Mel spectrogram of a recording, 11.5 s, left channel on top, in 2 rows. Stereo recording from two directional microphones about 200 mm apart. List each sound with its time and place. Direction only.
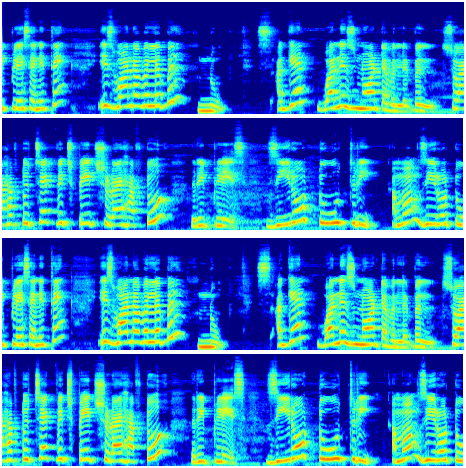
0.0 s a woman's voice: 35° right (ahead or behind)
